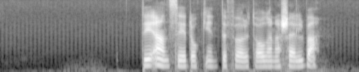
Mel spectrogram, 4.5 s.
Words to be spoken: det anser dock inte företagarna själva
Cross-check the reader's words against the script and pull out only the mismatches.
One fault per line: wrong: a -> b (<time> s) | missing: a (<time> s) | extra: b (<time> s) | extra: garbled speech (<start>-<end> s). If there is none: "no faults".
no faults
